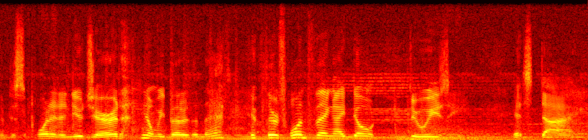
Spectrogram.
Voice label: disapointed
